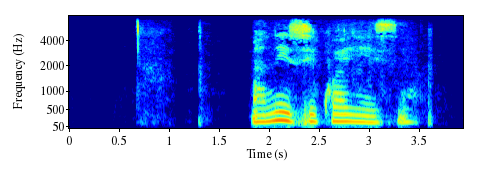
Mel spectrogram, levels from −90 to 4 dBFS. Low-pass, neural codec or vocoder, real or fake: 7.2 kHz; none; real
